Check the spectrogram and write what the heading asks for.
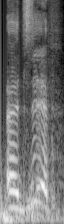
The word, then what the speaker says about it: Azip: Azip. And Azip is a name that rhymes with Phillip.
